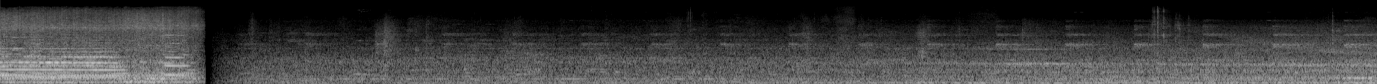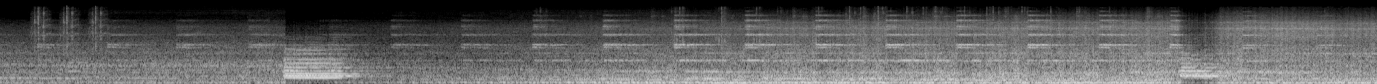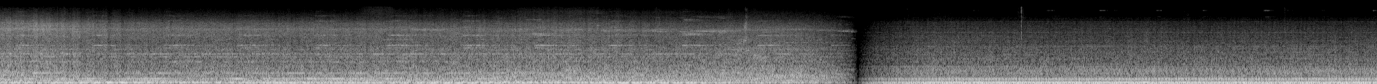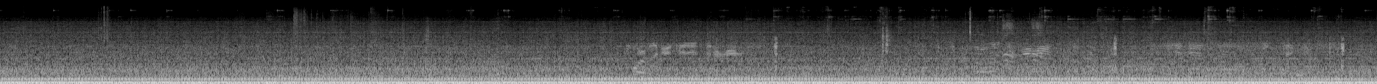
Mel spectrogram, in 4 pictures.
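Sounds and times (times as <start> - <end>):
train horn blast: 0.0 - 2.1, 16.6 - 17.8, 24.4 - 26.4
train rumble: 0.0 - 55.0.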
